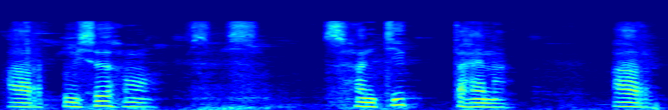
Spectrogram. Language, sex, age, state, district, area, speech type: Santali, male, 30-45, Jharkhand, East Singhbhum, rural, spontaneous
